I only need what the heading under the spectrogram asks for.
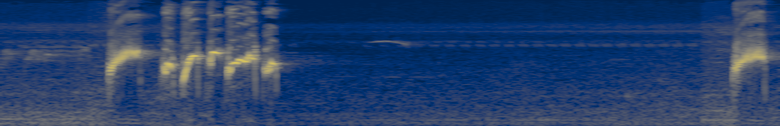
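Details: Red-whiskered bulbul from Thailand, sung for use as a decoy or for playing to excite caged birds: a rapid phrase of five clear, bouncy whistled notes lasting about one second, then silence before another phrase begins.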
